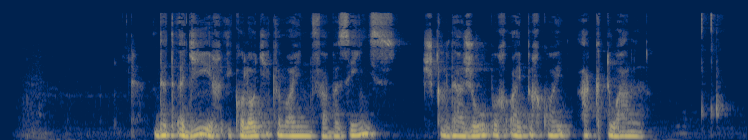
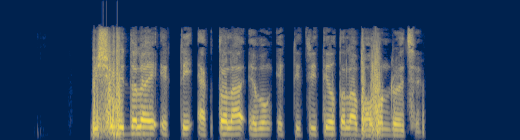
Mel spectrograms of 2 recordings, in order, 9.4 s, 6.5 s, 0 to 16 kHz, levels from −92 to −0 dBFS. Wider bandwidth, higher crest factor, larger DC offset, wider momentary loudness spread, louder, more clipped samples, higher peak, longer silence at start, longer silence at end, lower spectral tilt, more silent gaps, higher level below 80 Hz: first, 11.5 kHz vs 8 kHz; about the same, 18 dB vs 14 dB; neither; about the same, 12 LU vs 13 LU; second, -29 LUFS vs -12 LUFS; neither; second, -12 dBFS vs 0 dBFS; first, 1.65 s vs 1.15 s; second, 0.35 s vs 1.25 s; first, -6.5 dB/octave vs -3.5 dB/octave; second, none vs 2.13-2.25 s, 2.68-2.73 s, 3.58-3.66 s, 3.99-4.03 s; second, -60 dBFS vs -52 dBFS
